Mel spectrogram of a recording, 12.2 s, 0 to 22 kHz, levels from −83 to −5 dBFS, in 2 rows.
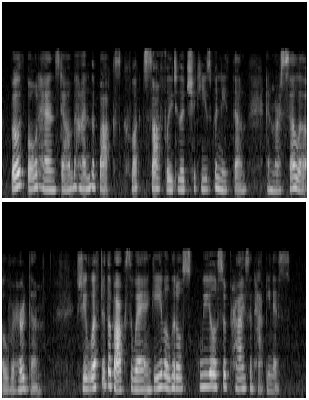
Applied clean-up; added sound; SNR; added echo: none; none; none; none.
